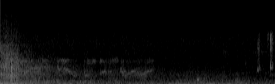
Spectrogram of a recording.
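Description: A tank's main gun fires in a World of Tanks-style online tank battle game, one loud boom at the very start that decays into a low rumble while engine and ambient battlefield noise continue underneath.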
